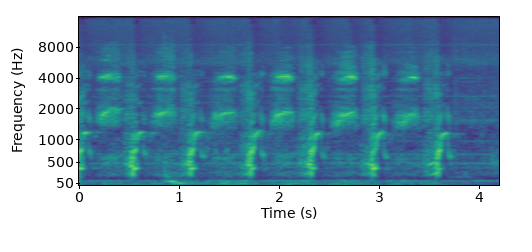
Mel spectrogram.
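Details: At sunrise on 5 October in the Tswalu Kalahari Reserve, South Africa, a plains zebra, possibly an unhealthy-looking stallion, gives a quick series of doglike barks, each a rising yelp repeated a little faster than once a second.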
